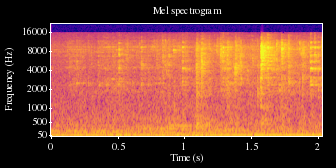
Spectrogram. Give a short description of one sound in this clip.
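Liquid pours into a bowl.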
